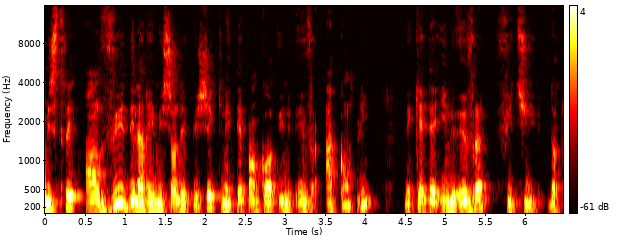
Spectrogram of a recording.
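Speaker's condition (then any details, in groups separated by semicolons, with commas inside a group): No condition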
